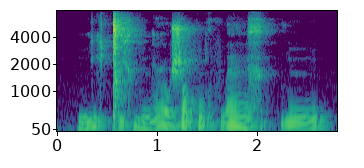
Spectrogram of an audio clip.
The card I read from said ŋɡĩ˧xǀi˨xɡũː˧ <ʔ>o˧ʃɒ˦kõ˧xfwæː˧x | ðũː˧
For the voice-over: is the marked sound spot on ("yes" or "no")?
no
